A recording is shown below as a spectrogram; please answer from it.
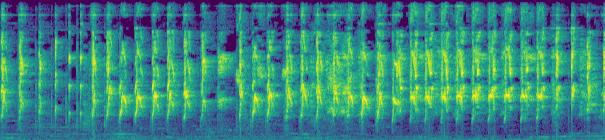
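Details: Lovebird's extended 'konslet ngekek' chatter, meant to stimulate breeding condition; a rapid, piercing stream of repeated notes with a brief dip in intensity before resuming just as fast.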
